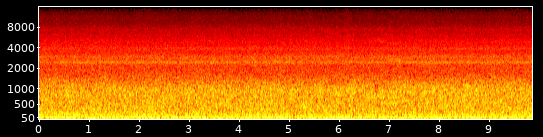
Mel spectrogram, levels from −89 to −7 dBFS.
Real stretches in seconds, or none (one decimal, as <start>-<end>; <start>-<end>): 0.0-5.7; 6.2-6.7; 7.4-9.9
